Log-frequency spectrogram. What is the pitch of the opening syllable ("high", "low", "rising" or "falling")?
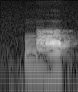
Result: low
